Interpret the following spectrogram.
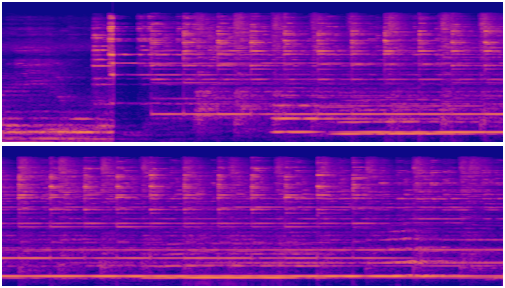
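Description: Temple bells rung continuously during a lamp offering: even strokes, about three a second, over their steady ringing. They start about a second in, as the chanting breaks off.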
